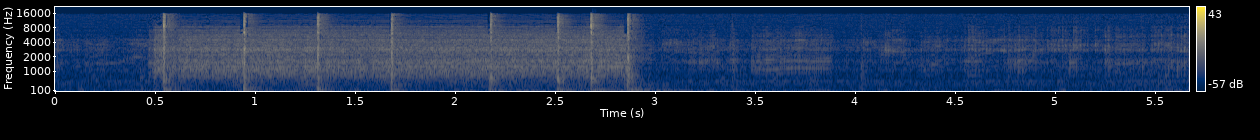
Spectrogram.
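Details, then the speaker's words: Eddystone EC10 receiver on first power-up: harsh, gritty audio with sharp crackles about every half second before it cuts off. Distortion is present at the output stages; a dodgy transistor is suspected, cause unconfirmed. "oh that's distorted it sounds terrible sounds appalling"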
